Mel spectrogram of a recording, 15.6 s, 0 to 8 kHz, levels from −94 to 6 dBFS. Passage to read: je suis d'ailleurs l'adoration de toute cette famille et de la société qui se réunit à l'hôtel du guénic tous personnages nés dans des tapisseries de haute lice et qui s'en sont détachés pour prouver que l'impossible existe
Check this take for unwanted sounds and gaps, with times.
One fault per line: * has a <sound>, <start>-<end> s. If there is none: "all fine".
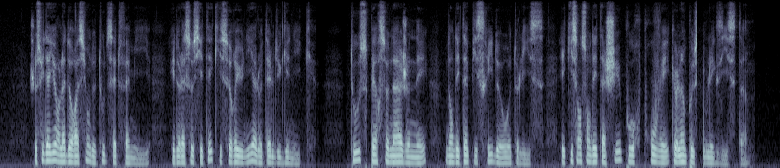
* has a dropout, 13.9-14.1 s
